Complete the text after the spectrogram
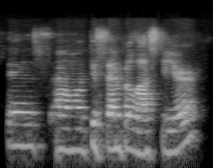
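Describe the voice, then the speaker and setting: A woman, chatting on a video call, warm and quick to laugh. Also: lowish voice, steady tone, reverberant, far from the mic, poor audio. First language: Korean. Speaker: professor, guest. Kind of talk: casual chat on a video call.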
